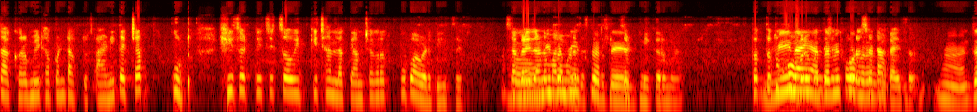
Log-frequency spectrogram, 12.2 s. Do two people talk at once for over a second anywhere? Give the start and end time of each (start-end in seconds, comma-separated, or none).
9.7-11.4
